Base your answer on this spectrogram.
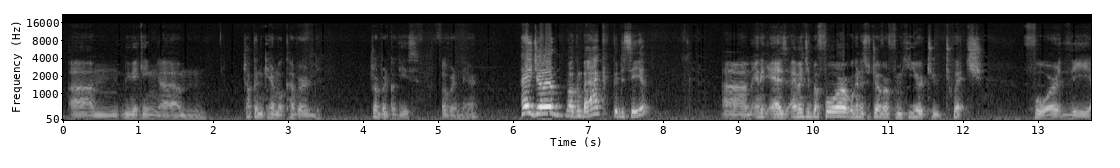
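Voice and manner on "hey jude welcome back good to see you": excited greeting. Real, not acted. Greets returning viewer in chat.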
